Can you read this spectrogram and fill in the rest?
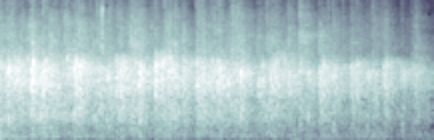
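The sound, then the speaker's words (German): Steady crowd applause for the two designers of a Bible reading plan, many hands clapping in a dense, continuous patter that stays loud and even throughout before easing slightly at the end. “Einen großen Applaus für euch beide.”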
